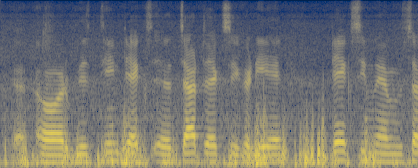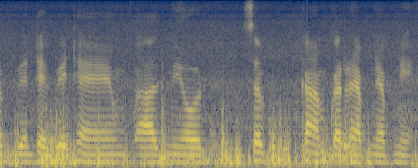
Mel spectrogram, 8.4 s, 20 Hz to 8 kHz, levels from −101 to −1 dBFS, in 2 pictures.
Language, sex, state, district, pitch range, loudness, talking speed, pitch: Hindi, male, Rajasthan, Bikaner, 135-150 Hz, -17 LUFS, 185 wpm, 140 Hz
